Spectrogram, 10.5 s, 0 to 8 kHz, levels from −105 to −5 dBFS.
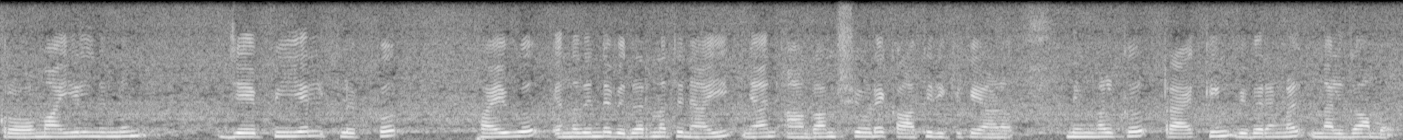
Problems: constant background noise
